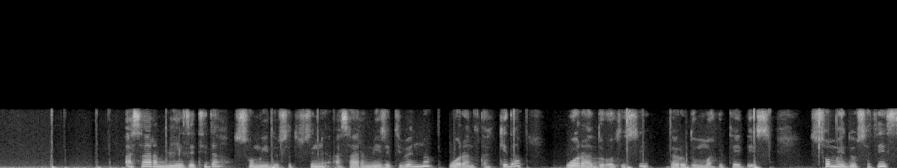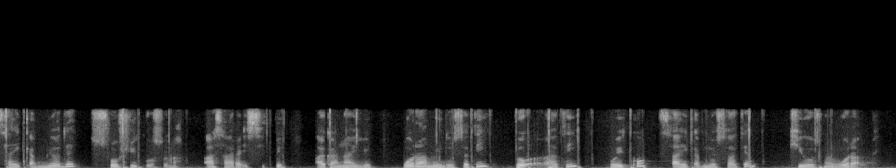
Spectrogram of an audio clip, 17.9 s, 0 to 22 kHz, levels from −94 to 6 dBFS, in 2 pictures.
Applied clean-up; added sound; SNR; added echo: neural mask model RNNoise.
